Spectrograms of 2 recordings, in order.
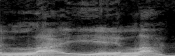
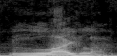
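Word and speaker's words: לילה: Se é Laiela ou apenas Laila?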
